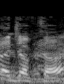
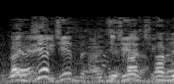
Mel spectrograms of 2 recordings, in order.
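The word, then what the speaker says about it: عجيب: It is not a jabta. Does anybody speak Arabic here? Thank you. You said ajab. No, ajib. You're saying it wrong, bro.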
